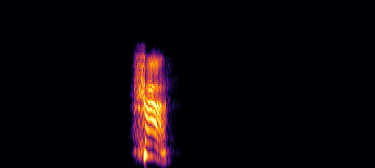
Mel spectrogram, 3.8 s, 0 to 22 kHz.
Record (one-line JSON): {"exhalation_length": "3.8 s", "exhalation_amplitude": 31748, "exhalation_signal_mean_std_ratio": 0.21, "survey_phase": "alpha (2021-03-01 to 2021-08-12)", "age": "18-44", "gender": "Female", "wearing_mask": "No", "symptom_headache": true, "smoker_status": "Never smoked", "respiratory_condition_asthma": false, "respiratory_condition_other": false, "recruitment_source": "Test and Trace", "submission_delay": "2 days", "covid_test_result": "Positive", "covid_test_method": "RT-qPCR"}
